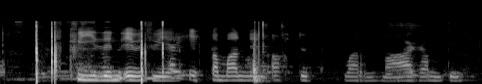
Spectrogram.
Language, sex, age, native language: Icelandic, male, 12, Icelandic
